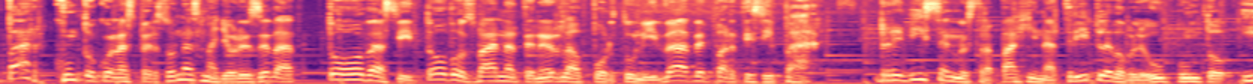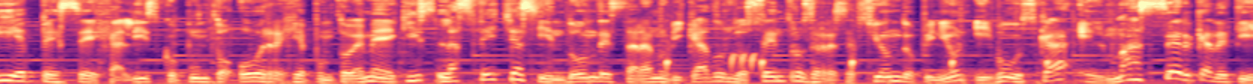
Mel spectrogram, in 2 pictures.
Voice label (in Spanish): Consulta popular Radio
